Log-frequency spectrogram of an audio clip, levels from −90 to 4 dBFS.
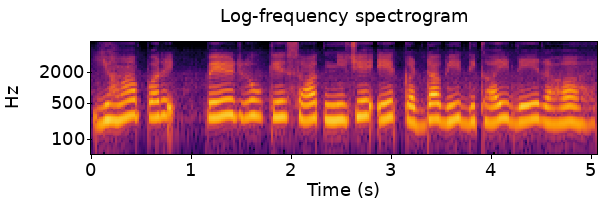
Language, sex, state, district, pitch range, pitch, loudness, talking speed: Hindi, female, Uttar Pradesh, Shamli, 225-270 Hz, 245 Hz, -16 LUFS, 165 wpm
